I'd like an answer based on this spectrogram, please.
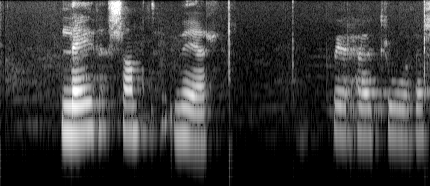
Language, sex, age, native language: Icelandic, female, 10, Icelandic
